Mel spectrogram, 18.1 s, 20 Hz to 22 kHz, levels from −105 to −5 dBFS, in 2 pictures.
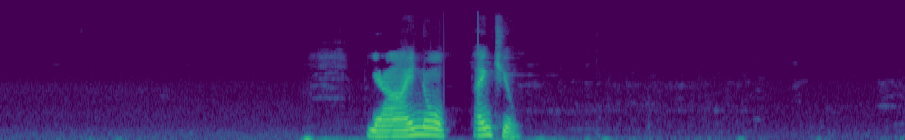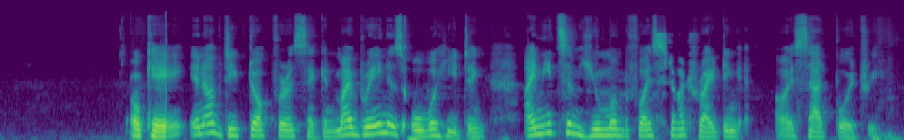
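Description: At 4.44 s the level drops by about 13 dB, then at 10.35 s rises by about 9 dB, each a sudden gain jump likely from a gain change applied without a ramp. Background noise steps with the speech instantly, unlike a compressor's gradual pumping.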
